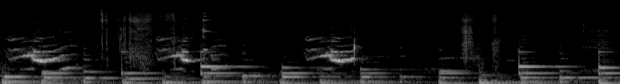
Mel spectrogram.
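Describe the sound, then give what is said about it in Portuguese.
Cats meow three times at a steady pace, each call rising and falling, clear, over a light musical accompaniment of plucked, stepping notes; the six cats of the story Léo e a Baleia, who live with Léo and his father by the sea. “Léo morava com o pai e seis gatos na beira do mar.”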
